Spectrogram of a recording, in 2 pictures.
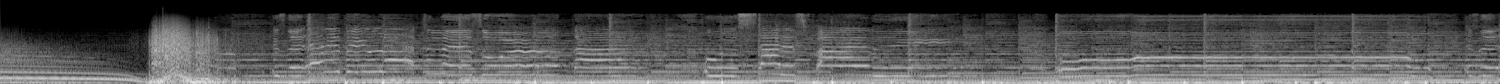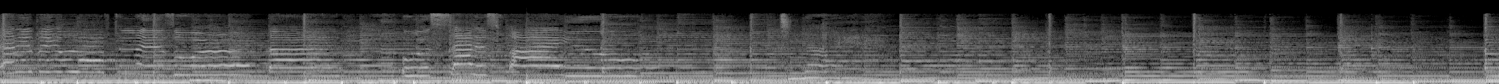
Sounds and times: Blues: 0.0s - 29.9s.

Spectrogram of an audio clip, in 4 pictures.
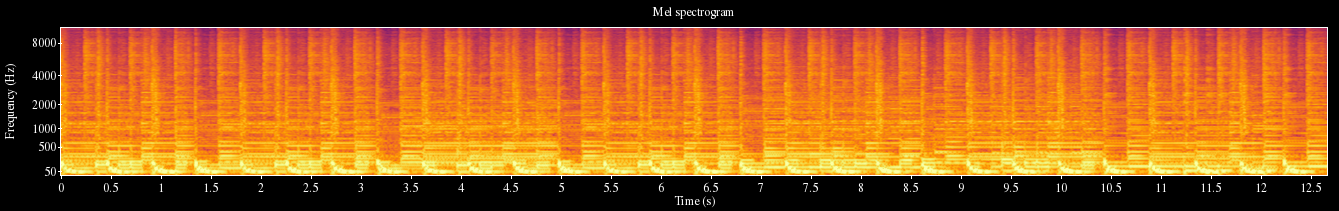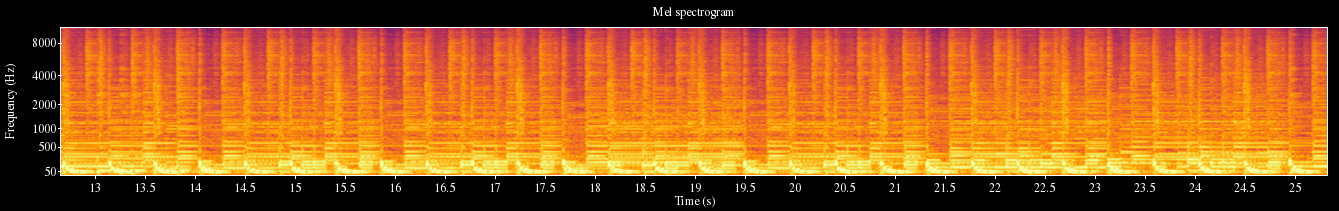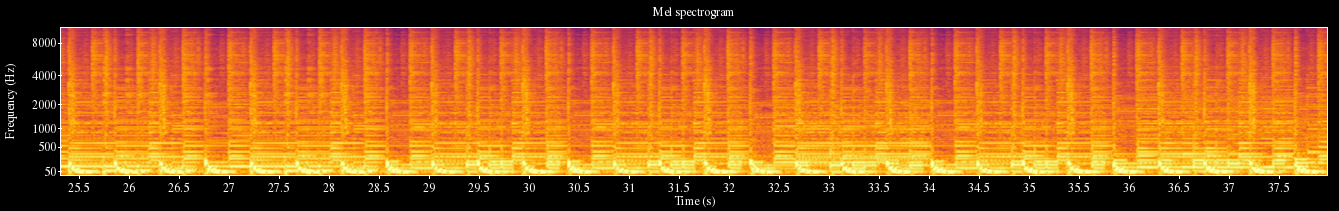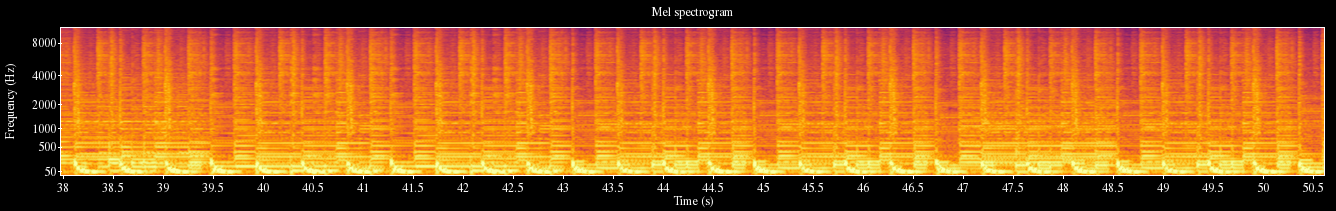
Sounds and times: Music: 0.0s - 50.6s.

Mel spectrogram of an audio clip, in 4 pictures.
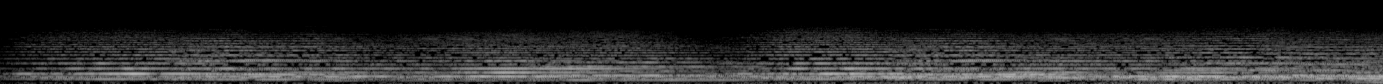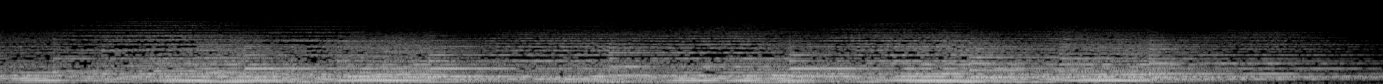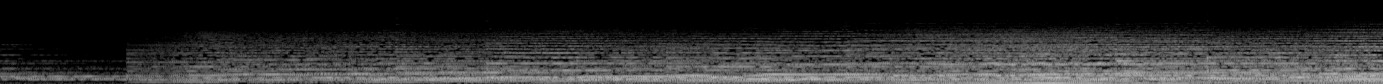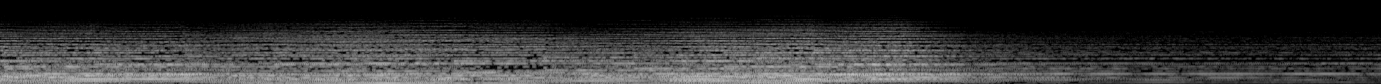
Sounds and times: Music: 0.0s - 55.3s.

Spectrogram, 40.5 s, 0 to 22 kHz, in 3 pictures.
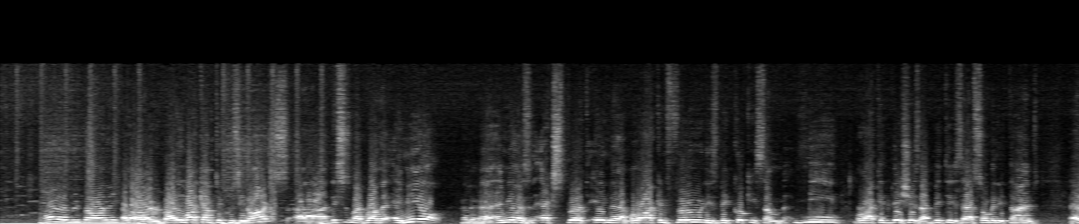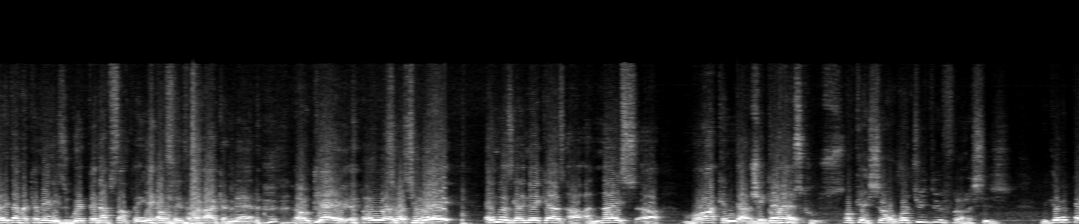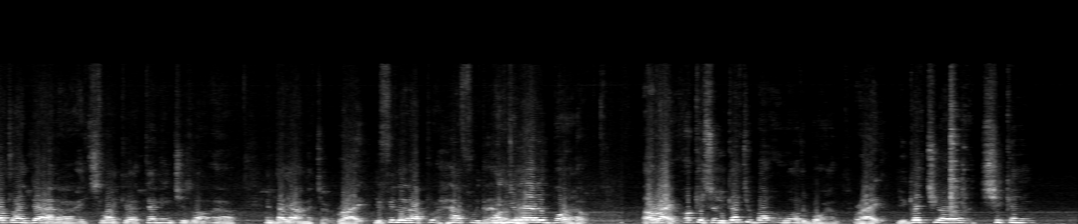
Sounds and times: Speech: 0.5s - 34.4s, 35.0s - 40.0s.

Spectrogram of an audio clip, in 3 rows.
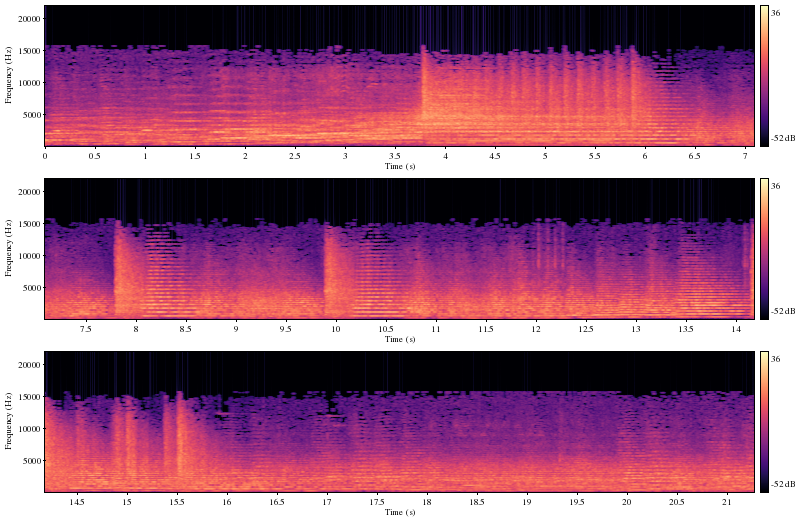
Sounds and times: Inside, large room or hall: 0.0s - 21.2s
Orchestra: 0.0s - 21.2s.

